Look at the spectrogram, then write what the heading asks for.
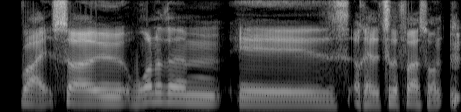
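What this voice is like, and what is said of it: Usual voice. Nothing is said of it.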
